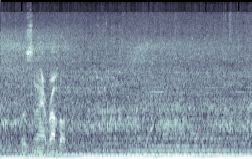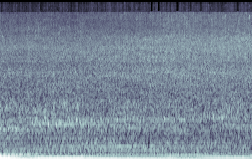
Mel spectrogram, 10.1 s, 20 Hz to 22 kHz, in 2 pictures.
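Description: A 2016 Dodge Challenger SRT idles with a deep, steady, loud rumble, close and continuous. Someone speaks briefly near the start.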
